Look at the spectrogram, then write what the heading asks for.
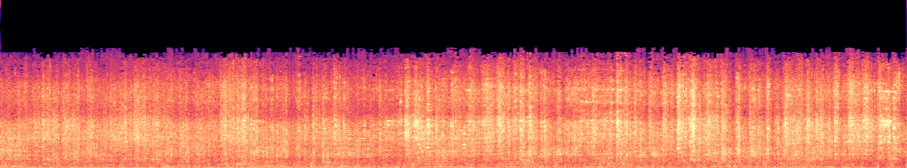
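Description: Loaded covered hopper cars of a freight grain train rolling past, a loud steady rumble and rattle of steel wheels on rail with repeated clicking over the rail joints.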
